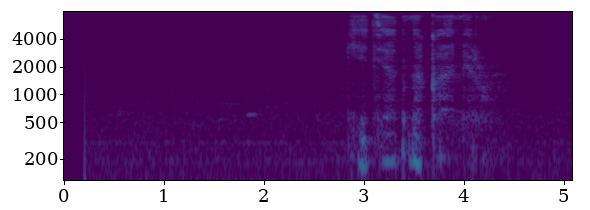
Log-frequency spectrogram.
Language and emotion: Russian, sad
